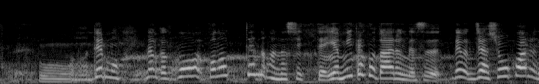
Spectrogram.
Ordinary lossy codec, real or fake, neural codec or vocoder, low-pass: none; fake; codec, 16 kHz, 4 kbps, FunCodec, trained on LibriTTS, 50 frames a second; 7.2 kHz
